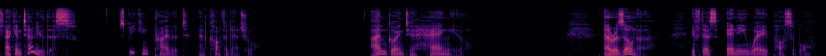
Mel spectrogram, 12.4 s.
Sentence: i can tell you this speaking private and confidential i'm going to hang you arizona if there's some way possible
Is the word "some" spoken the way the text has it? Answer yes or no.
no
